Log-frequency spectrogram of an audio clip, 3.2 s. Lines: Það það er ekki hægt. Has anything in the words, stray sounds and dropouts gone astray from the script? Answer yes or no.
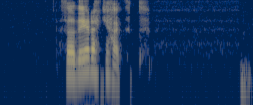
yes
